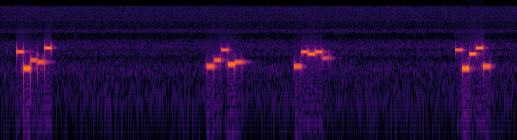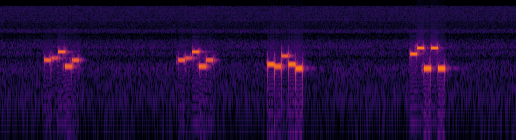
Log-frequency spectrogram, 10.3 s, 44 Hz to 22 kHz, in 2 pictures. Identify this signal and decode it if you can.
Five-tone selective call (ZVEI), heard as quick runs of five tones, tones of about 70 ms. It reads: 91544 25034 29896 01882 56925 56925 32731 88111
